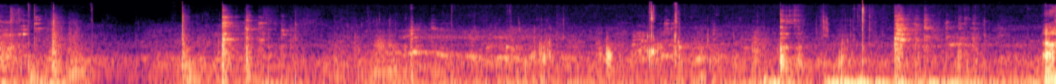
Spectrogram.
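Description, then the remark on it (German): Someone gulps still water hurriedly from a glass, with a quick run of swallows and occasional clinks of the glass, over a busy background with faint voices. “du, du musst viel langsamer trinken und zwischendurch langsam ein- und ausatmen.”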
